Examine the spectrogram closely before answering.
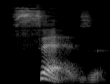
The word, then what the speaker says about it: says: Okay, be careful. You say, I say, okay, but he or she says. And also in the past, I said, you said, he said, etc.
